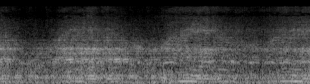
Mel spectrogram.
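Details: Vintage RV with Chevy Hydroboost after fabricating a replacement power steering hard line that had a pinhole leak: engine running, rough whirring groan and faint scraping swelling as the wheel turns; suspected aerated fluid, system may need bleeding.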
